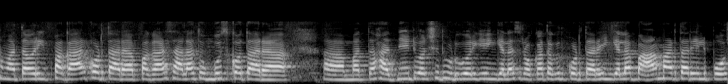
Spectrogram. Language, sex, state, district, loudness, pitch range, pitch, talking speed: Kannada, female, Karnataka, Belgaum, -15 LUFS, 245-260 Hz, 250 Hz, 175 wpm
